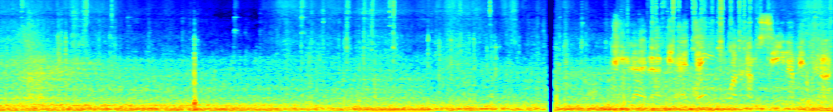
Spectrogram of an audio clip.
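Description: Car cabin noise while driving slowly: a steady low engine and road rumble. A single sharp click comes about two and a half seconds in, and the sound drops out briefly just before seven seconds.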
